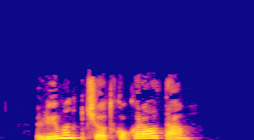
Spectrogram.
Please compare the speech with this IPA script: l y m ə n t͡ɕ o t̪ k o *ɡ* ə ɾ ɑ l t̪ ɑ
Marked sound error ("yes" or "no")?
yes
